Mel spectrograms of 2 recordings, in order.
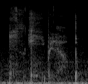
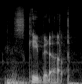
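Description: First: Breathy voiceless whisper of "Just keep it up". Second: Said in the usual way. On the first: Shown as a demonstration. Streamer to a viewer, cheering them on in a whisper. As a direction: drop to a hushed whisper for the viewer. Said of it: "same words, whispered". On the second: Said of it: "repeats it whispered".

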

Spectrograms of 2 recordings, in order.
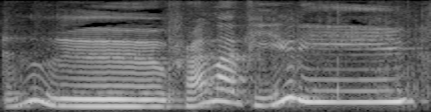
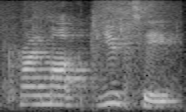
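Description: First: Slow, higher, drawn-out "Primark Beauty"; delighted drawl. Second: Said in the usual way. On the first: Real, not acted. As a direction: savour the name with delight. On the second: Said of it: "I thought we could unbox it together".

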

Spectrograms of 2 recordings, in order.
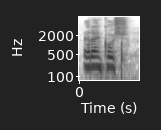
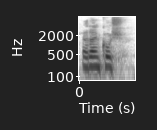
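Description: Both takes have the same delivery.

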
